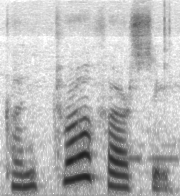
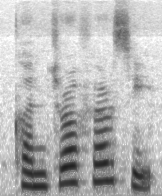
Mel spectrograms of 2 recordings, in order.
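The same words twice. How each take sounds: First: Con-TRO-versy, peak on TRO in controversy; stress on second syllable. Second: CON-troversy, weight on CON in controversy; stress on first syllable. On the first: Teacher contrasting two accepted stresses, TRO stressed. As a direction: hit TRO, let "versy" fall in controversy. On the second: Teacher contrasting two accepted stresses, CON stressed. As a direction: lean on CON at the start of controversy. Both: Shown as a demonstration. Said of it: "Another example is".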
